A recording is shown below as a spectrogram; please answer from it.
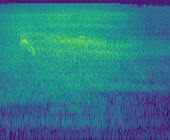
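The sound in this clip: One long exhale during a breathing and voice exercise: a steady, airy hiss of breath that holds evenly for most of its length, then gradually fades toward the end.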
